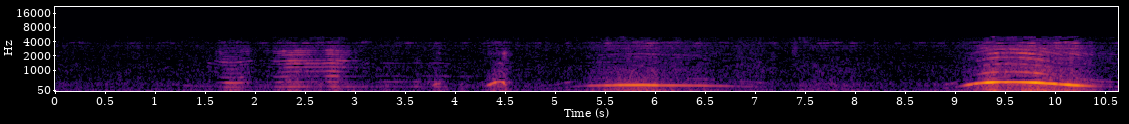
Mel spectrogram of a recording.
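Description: Drawn-out, voice-like moaning wails, each swelling and sliding up then down in pitch. There is a short one about two seconds in, a longer one around six seconds, and the loudest near the end.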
